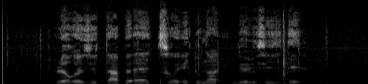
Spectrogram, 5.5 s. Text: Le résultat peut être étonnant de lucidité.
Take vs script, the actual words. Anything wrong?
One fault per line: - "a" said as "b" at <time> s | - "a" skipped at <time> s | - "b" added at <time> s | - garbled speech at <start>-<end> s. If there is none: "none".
none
